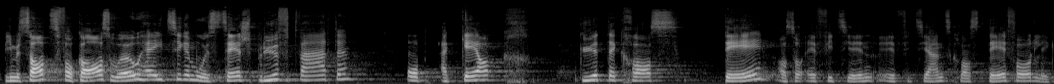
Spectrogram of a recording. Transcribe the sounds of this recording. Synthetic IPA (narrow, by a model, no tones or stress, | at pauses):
b̥imæsɑt͡sfɔɡɑːsuɛlɦɛɪt͡sɪɡəmuəst͡seːɾʃt̚pɾyəftʋæːɾd̥ə | ɔb̥ʔəɡ̥eɑkχ | ɡ̥yətɛkʰχlɑs | d̥eːɑlsoʔɛfit͡sɛnɛfit͡sjɛnt͡sklˠɑsd̥ɛːfɔːɾlɪkt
